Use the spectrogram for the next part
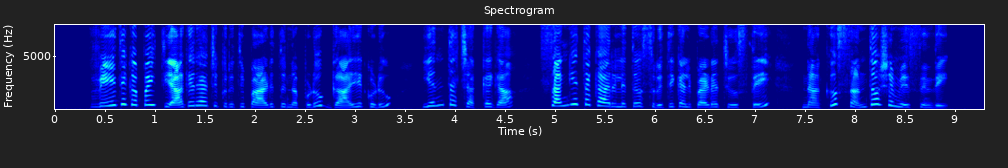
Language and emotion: Telugu, happy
